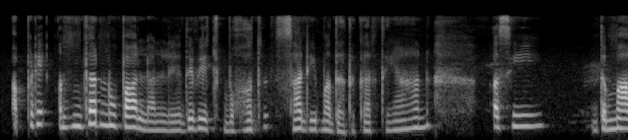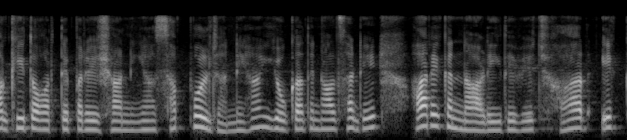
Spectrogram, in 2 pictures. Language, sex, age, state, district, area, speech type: Punjabi, female, 45-60, Punjab, Amritsar, urban, spontaneous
